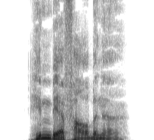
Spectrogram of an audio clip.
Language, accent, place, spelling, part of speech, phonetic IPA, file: German, Germany, Berlin, himbeerfarbene, adjective, [ˈhɪmbeːɐ̯ˌfaʁbənə], De-himbeerfarbene.ogg
- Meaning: inflection of himbeerfarben: 1. strong/mixed nominative/accusative feminine singular 2. strong nominative/accusative plural 3. weak nominative all-gender singular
